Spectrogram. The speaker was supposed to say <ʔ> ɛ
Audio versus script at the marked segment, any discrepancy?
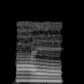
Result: yes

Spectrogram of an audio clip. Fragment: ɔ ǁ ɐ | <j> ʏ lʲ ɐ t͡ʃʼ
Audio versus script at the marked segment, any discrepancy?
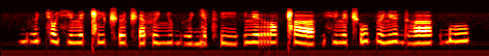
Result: yes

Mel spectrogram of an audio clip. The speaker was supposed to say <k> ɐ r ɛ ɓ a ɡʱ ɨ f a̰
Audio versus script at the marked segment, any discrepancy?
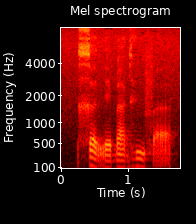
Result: yes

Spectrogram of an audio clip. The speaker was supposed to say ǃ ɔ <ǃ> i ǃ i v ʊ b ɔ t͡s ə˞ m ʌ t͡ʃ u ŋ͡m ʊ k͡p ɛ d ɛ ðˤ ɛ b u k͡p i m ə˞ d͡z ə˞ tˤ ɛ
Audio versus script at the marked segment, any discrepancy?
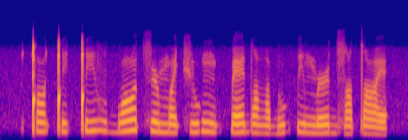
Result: no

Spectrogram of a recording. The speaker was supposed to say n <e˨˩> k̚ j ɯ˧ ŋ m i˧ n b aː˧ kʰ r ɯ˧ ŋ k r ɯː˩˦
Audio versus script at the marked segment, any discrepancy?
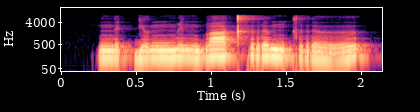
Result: no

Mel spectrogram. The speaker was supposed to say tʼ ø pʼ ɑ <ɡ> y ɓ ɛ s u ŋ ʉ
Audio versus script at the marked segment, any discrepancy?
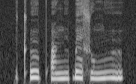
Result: yes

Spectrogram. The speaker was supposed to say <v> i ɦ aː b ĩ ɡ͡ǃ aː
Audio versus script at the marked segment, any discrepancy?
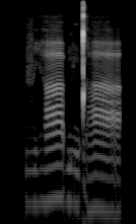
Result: no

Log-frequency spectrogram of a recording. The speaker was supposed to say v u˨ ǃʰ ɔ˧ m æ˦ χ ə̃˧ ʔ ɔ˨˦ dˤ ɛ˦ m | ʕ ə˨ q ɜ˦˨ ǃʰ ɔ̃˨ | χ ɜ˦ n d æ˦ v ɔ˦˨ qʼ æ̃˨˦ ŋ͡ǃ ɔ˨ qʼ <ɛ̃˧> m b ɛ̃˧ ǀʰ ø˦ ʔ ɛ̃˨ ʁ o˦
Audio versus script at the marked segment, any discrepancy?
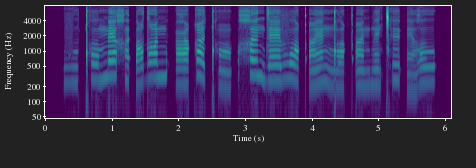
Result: yes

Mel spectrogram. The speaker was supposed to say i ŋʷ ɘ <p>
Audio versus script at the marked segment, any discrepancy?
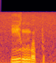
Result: no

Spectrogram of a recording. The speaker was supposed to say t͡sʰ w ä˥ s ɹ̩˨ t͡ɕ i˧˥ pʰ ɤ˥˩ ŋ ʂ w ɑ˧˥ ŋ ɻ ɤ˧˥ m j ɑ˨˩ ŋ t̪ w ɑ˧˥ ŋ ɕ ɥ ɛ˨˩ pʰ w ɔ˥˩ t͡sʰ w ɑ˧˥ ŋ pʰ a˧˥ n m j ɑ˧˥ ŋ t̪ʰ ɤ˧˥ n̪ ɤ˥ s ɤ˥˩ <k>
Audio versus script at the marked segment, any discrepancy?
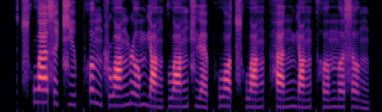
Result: yes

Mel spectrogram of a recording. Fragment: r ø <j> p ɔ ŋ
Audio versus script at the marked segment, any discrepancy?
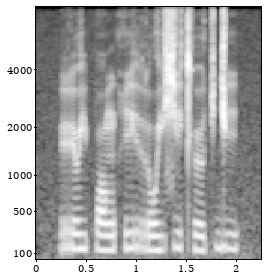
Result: no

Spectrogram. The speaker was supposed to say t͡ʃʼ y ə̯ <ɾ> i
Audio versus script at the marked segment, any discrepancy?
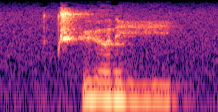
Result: no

